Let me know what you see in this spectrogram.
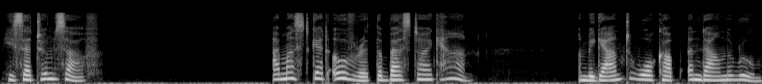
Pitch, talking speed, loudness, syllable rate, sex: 215 Hz, 175 wpm, -18 LUFS, 5.3 syllables/s, female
